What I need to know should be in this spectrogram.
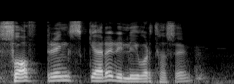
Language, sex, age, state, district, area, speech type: Gujarati, male, 18-30, Gujarat, Ahmedabad, urban, read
